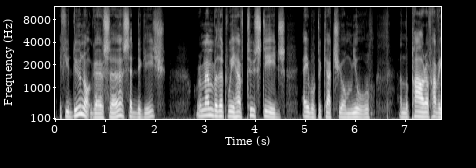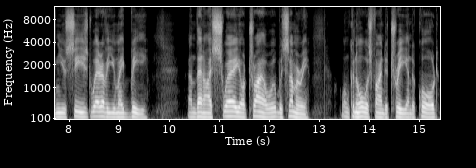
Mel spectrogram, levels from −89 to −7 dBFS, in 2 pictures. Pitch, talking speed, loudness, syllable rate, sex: 130 Hz, 190 wpm, -18 LUFS, 5.0 syllables/s, male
